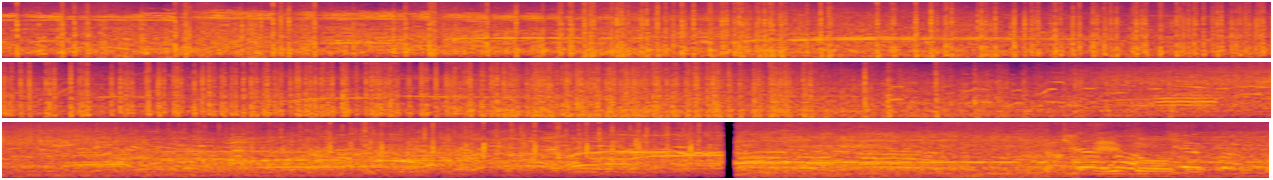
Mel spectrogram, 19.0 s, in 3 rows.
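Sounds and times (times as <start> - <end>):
fireworks crackling: 0.0 - 13.8.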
